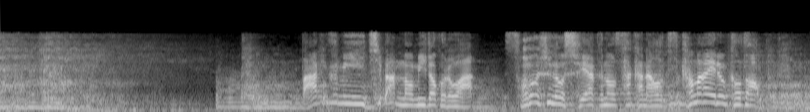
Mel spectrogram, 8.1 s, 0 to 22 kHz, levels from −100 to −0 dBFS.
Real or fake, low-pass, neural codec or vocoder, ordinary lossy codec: fake; 7.2 kHz; codec, 16 kHz, 2 kbps, FunCodec, trained on LibriTTS, 25 frames a second; Opus, 64 kbps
